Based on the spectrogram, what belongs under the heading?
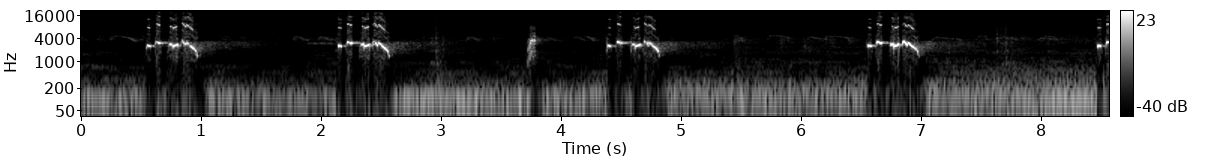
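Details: Sooty-headed bulbul singing vigorously, played to draw other birds into song: four short bubbly phrases with a downward-slurred ending, spaced about two seconds apart, over a steady low hum and a single sharp chip.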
